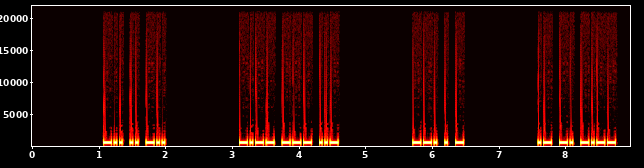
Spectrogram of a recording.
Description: Morse code, heard as a keyed tone, about 30 wpm, 700 Hz. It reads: DID YOU GET ANY
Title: 4x Word-Spacing - Sentences from Top 400 Words - 30wpm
